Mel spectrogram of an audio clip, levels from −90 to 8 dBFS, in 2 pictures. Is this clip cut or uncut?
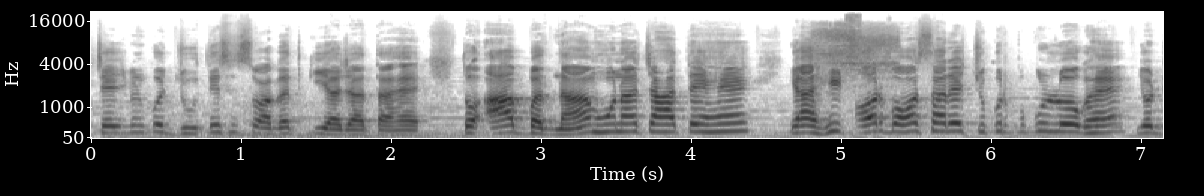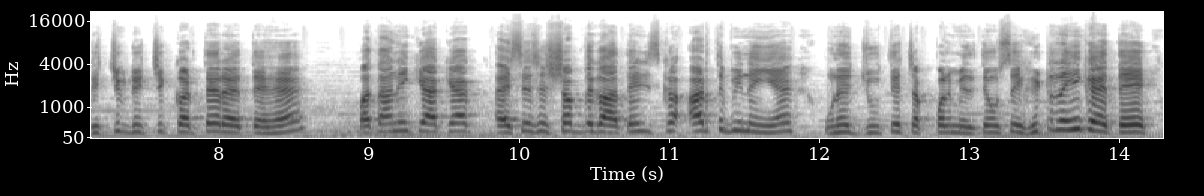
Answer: cut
